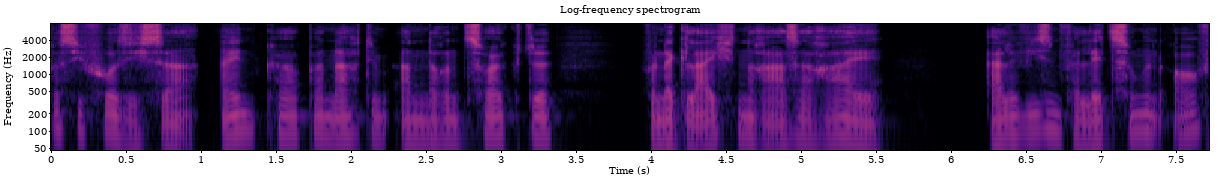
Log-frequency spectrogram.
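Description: A man narrating an audiobook of a crime novel in a steady, grave manner, recorded close on a studio mic. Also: rumbling low, gravelly, no echo. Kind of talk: audiobook reading.

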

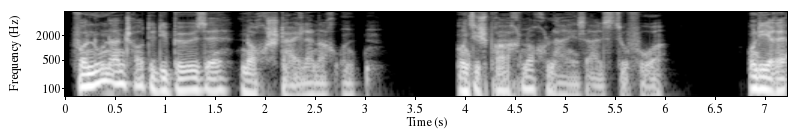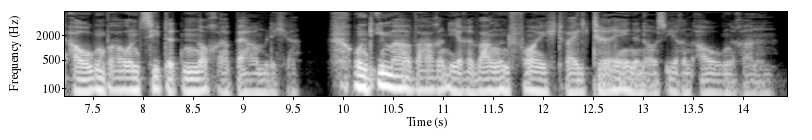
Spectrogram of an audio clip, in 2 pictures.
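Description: A man reading a dark fairy tale aloud in a slow, measured storytelling manner. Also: low voice. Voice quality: gravelly, husky voice. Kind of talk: storytelling narration.

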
